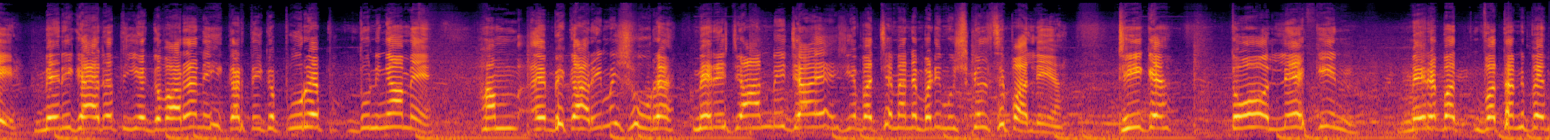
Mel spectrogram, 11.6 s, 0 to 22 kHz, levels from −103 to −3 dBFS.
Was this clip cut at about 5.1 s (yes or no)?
yes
